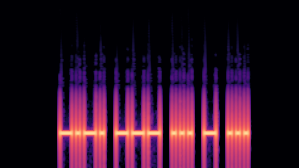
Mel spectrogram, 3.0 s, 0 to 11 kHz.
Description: Morse code, heard as a keyed tone, about 30 wpm, 700 Hz. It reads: COSTS
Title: ES:S Suffix - Top 100 Words with Base Words 30wpm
